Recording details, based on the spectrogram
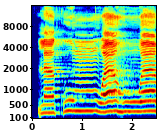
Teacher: Ada hukum idhar syafawi. Karena ada mim sukun menghadapi huruf selain mim dan ba, yaitu hurufnya waw, maka mim dibaca jelas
